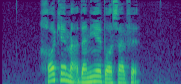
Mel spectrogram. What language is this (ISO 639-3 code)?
fas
